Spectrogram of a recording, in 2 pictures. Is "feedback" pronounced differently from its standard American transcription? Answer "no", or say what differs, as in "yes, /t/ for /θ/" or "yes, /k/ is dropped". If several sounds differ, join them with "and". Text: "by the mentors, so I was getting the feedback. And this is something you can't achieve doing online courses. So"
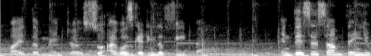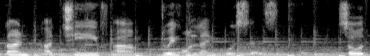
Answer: no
